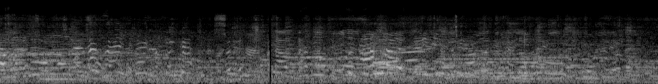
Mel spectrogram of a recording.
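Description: Crowd chatter: many people talking at once, their voices overlapping, with no single voice standing out.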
